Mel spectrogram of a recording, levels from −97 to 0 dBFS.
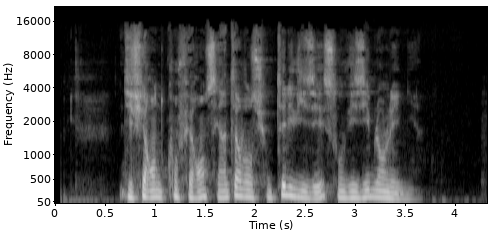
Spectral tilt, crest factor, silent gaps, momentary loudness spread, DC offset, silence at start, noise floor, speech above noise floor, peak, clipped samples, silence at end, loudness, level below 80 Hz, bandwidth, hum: -5 dB/octave; 20 dB; none; 4 LU; under 0.1%; 0.65 s; -66 dBFS; 41 dB; -8 dBFS; under 0.1%; 0.75 s; -26 LUFS; -60 dBFS; 15 kHz; none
